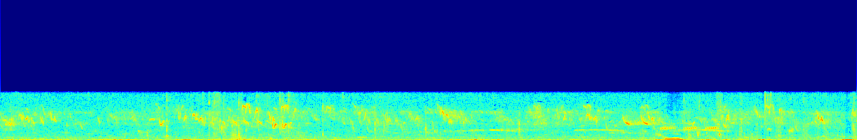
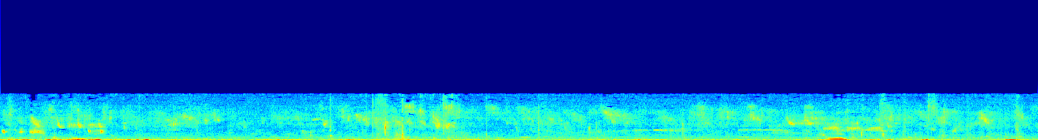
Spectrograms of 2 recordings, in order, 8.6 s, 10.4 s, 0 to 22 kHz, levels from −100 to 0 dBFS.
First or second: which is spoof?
second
